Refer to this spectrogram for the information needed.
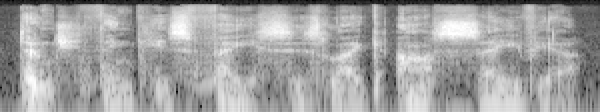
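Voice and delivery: hushed confiding whisper. Acted. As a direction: lean in and whisper the joke. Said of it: "Red Murray whispered".

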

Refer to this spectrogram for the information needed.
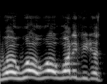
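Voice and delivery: high, loud startled whoa; alarmed. Retold or imitated. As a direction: pull back in sudden alarm. Retold alarmed reaction.

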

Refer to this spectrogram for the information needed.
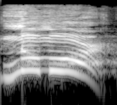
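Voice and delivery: high, loud and final; commanding cry as Jesus. Acted. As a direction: slam the door shut with it. Jesus clearing the temple.

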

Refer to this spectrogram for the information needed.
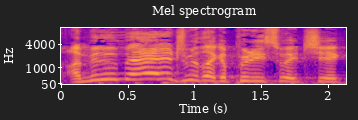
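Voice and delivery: high, loud goofy dude voice; dopey bro voice. Acted. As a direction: ham up a clueless bro buyer. Plays dumb Xbox buyer role.

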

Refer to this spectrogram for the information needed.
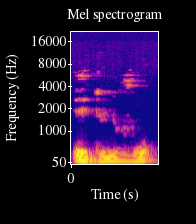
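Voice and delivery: ordinary delivery

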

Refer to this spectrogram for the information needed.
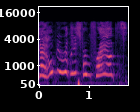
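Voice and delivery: high, snarky mock voice; high mock retort. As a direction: put them down in a high voice. Quoting her own retort.

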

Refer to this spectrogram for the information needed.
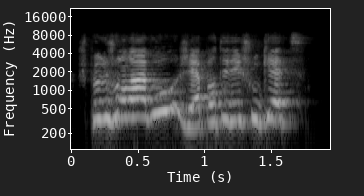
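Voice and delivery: loud, high, cheerful bluster; brash salesman. A narrator's reading. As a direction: barge in like an overfamiliar hustler. Sébastien's pushy voice.

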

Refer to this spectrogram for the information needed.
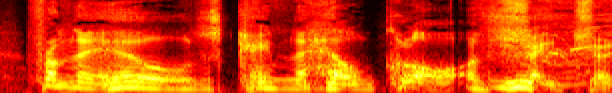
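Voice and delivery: slow, portentous poetry reading; mock gothic recital. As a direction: intone it like dark verse. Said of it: "this isn't a direct quote".

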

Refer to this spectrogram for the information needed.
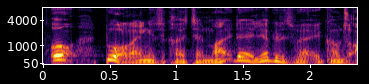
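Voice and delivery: lavt, let mimet telefonsvarer; mild efterligning af en telefonsvarer; voicemail voice. Retold or imitated. Voicemail of the journalist. (dæmpet telefonsvarerstemme)

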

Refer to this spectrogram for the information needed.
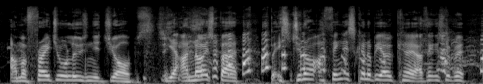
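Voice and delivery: loud, high, cheery delivery of bad news; Gav. Boss telling staff they're losing jobs, relentlessly cheerful. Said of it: "Big smile".

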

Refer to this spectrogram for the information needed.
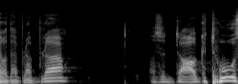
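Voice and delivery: ordinary talk

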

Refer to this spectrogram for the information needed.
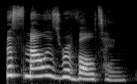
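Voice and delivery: high, loud insistence; forceful disgusted objection; insistent complaint. A narrator's reading. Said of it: "Lana insisted".

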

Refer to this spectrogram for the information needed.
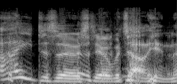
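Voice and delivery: mocking the entitled customer. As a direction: sneer it.

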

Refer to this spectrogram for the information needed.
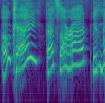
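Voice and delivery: the GM voicing Potitis, high and slow; high slow character voice. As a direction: drawl it out high and agreeable. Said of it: "Potitis is like".

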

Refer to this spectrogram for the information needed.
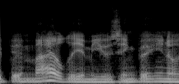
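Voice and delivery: ordinary talk, nothing marked

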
